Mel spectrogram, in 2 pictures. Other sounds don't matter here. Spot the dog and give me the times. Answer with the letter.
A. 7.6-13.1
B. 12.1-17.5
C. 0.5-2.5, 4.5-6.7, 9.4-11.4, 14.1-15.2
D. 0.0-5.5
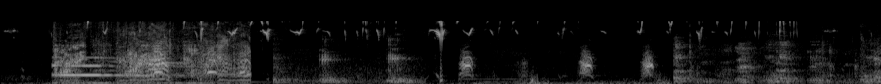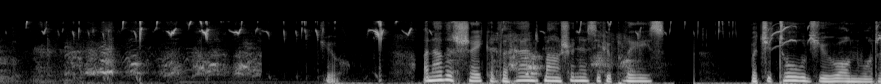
C.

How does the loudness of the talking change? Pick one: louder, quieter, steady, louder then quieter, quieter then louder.
quieter then louder.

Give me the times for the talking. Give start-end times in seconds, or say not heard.
12.1-17.5.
